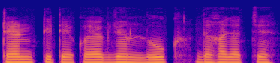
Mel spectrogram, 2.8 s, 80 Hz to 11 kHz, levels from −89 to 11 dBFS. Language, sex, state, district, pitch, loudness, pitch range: Bengali, male, Assam, Hailakandi, 130 Hz, -19 LUFS, 130-135 Hz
